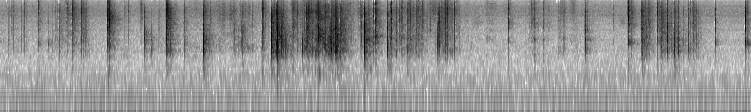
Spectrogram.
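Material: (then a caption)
Chalk. A thin slab of white chalk-like material is crushed in both hands, with fingertips and nails breaking it into powder that falls. Many sharp, bright crackles and snaps come in irregular bursts, including a dense run of crumbling in the middle. A faint low hum sits underneath.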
